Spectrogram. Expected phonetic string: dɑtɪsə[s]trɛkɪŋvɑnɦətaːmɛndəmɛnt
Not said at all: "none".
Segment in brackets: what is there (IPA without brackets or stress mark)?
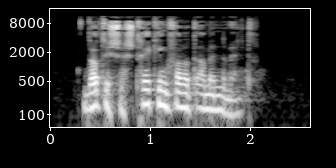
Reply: s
